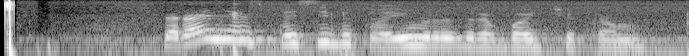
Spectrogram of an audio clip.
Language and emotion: Russian, positive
